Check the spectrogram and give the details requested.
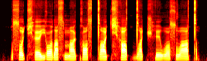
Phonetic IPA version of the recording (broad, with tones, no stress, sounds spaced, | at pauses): sˤ ʉ˨˥ t͡ɕʰ ɛ˩˧ j ɔ˦˨ ɾ ɛ˨˥ sˤ m ɛ˩˧ k ɔ˨˥ sˤ tˤ ɛ˩˧ t͡ɕʰ ɛ˦˨ tˤ dˤ ʉ˩˧ t͡ʃʰ e˩˧ w o˩˧ sˤ w ɛ˨˥ tˤ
